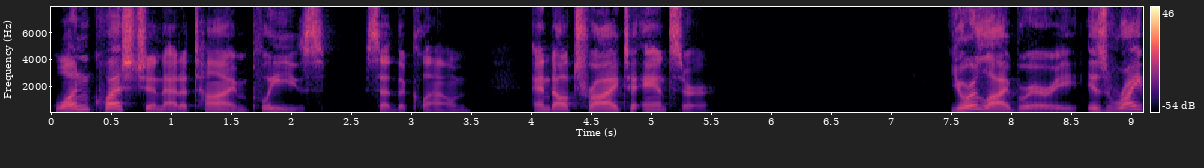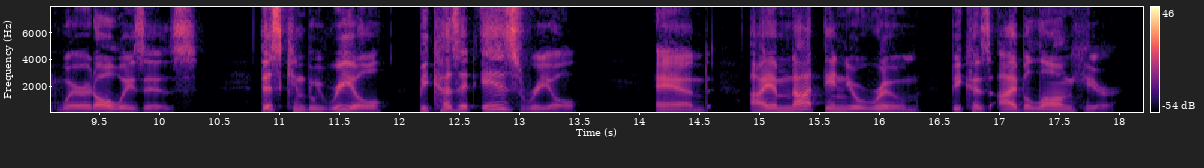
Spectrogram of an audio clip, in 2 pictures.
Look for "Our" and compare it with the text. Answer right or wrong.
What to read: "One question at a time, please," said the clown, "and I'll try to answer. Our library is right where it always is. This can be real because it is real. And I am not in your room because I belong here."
wrong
